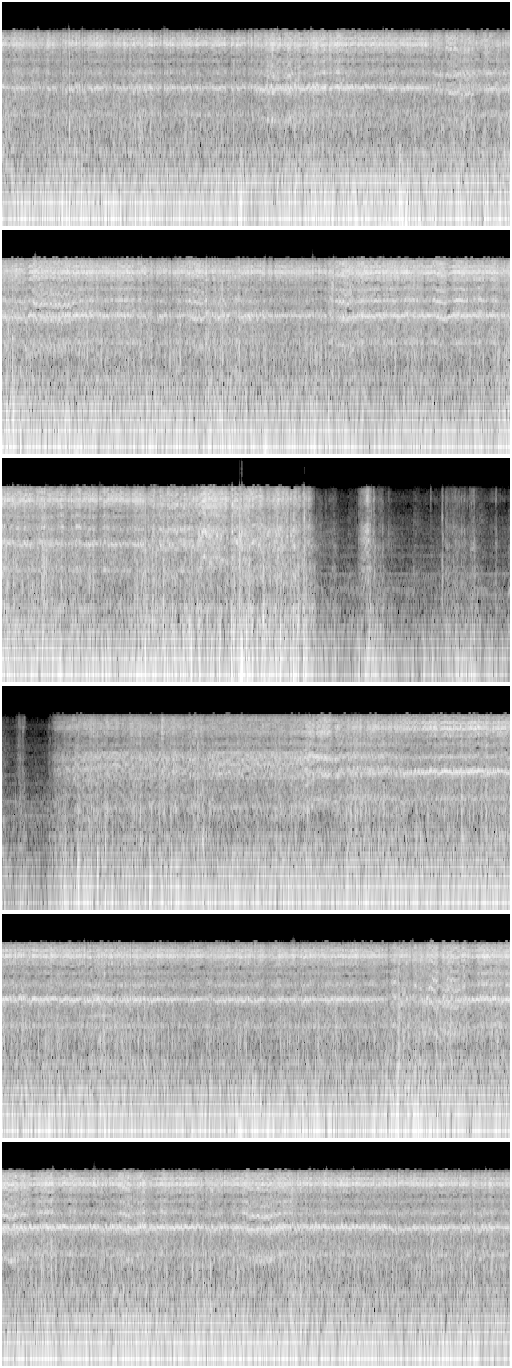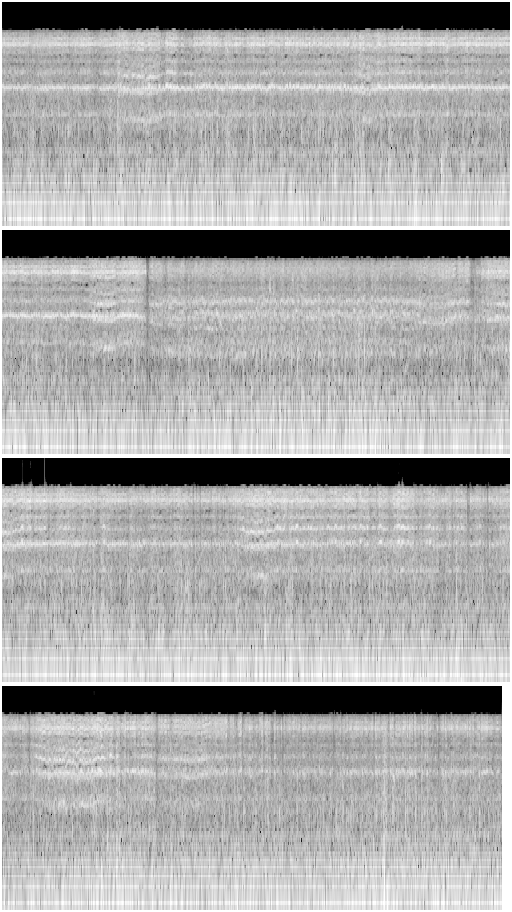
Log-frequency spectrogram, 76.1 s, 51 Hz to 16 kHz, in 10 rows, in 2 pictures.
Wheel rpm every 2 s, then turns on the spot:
230, 230, 230, 220, 230, 230, 230, 230, 230, 220, 20, 40, 150, 180, 230, 230, 240, 230, 220, 230, 230, 230, 230, 230, 230, 230, 230, 220, 200, 200, 220, 230, 230, 230, 230, 220, 230, 230.
none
